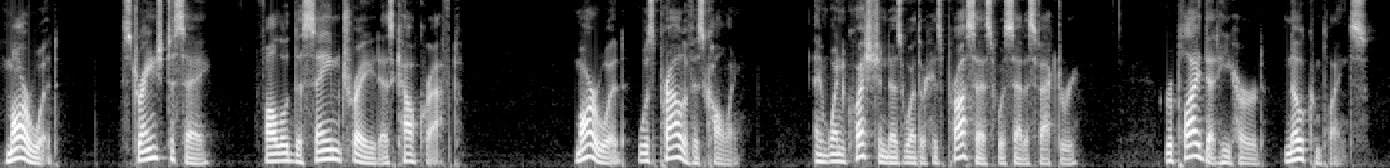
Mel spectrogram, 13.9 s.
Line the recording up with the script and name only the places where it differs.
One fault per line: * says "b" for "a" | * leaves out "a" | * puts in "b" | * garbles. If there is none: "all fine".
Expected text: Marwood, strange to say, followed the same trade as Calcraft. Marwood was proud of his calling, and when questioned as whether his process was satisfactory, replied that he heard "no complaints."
all fine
